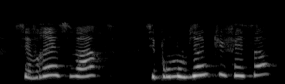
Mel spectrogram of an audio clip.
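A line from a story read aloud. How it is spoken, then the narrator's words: Asking, then sobbing loudly. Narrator (French): s'enquit Murk avant de se mettre à sangloter bruyamment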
